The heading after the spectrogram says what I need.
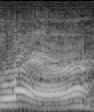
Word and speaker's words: Lair: And Brad Lair, yes, rhymes with Ware, as in Andre Ware.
